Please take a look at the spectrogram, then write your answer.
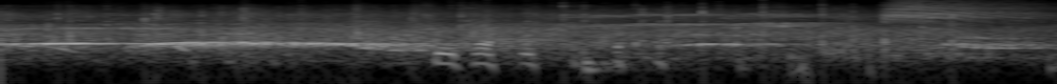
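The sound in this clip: Applause at an evening church gathering in Derby as a guest preacher is welcomed to the stage, an even wash of clapping that stays fairly level throughout and eases slightly at the end.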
